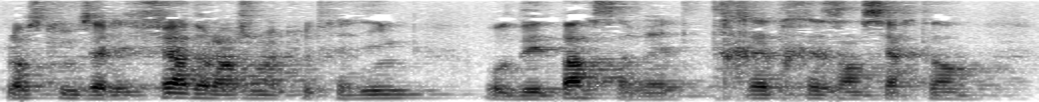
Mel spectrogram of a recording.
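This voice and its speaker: Room echo is audible as a man talks very fast with fairly even intonation. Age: 20s. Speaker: trading educator. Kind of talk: casual talk to camera.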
